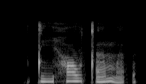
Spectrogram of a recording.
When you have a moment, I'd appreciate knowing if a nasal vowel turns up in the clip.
yes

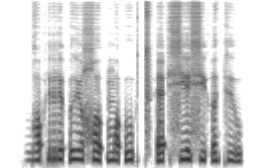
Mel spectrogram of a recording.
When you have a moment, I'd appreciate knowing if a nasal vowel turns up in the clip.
no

